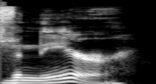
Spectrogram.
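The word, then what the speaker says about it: voir dire: and did you talk I've never heard it pronounced that way vanir I've always had it I've heard it always pronounced veneer VY is that some alternative pronunciation I've been missing all my life okay and Mr Waters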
